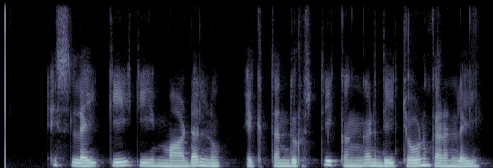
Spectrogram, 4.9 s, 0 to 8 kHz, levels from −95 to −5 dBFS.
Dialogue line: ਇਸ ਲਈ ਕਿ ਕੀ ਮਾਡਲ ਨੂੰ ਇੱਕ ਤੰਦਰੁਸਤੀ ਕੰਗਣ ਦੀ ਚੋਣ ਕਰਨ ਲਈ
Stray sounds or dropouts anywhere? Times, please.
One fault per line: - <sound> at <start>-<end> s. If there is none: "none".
none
